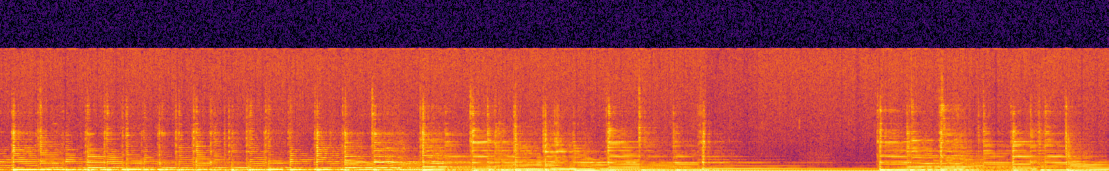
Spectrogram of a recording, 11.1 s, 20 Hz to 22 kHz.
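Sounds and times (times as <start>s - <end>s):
plucked string instrument melody: 0.0s - 11.0s.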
